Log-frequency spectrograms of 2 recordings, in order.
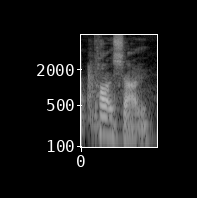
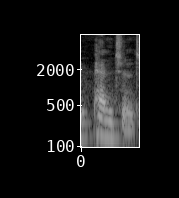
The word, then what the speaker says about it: penchant: a pension for something now punching is how british people call it now the american people say penchant i have a penchant for this i have a pension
